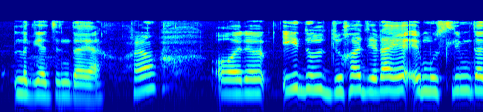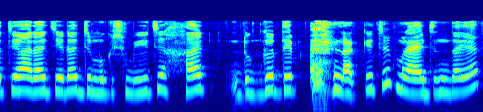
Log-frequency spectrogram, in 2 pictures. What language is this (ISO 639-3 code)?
doi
